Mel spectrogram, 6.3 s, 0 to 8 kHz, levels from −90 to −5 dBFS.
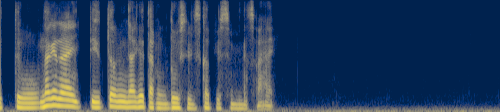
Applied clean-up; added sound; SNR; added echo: neural diffusion model UNIVERSE++.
